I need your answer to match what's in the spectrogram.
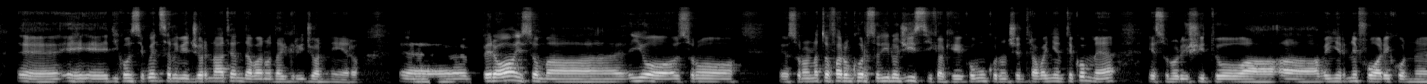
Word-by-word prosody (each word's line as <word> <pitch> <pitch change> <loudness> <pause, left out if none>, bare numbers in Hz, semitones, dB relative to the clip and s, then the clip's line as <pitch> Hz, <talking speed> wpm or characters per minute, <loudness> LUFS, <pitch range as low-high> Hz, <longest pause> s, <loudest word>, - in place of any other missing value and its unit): ehm, 130 -3 -1
e 140 -1 -1
e 140 - -3
di 140 - -12
conseguenza 150 +2 -1
le 150 - -3
mie 145 0 -2
giornate 145 +2 0
andavano 135 -3 0
dal 130 -1 -2
grigio 130 0 -7
al 120 0 -4
nero. 115 -2 -8 0.3
Ehm, 125 0 0
però, 165 +4 +8
insomma, 130 -4 0
io 145 -4 +4
sono 135 -2 -2 0.4
ehm, 125 - -7
sono 125 +3 -4
andato 145 +1 +1
a - - -6
fare 160 -1 +5
un 150 - -4
corso 160 0 +1
di 155 - -2
logistica 155 -2 -1
che 130 +1 -4
comunque 140 +1 -4
non 130 - -5
c'entrava 135 +1 -2
niente 150 0 -5
con 185 +2 -1
me 145 0 -1 0.3
e 135 - -4
sono 130 - -5
riuscito 130 -1 0
a 125 +1 +2
a - - -2
venirne 140 +3 -4
fuori 140 -2 +3
con 130 -2 -4
135 Hz, 175 wpm, -20 LUFS, 130-150 Hz, 0.4 s, però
